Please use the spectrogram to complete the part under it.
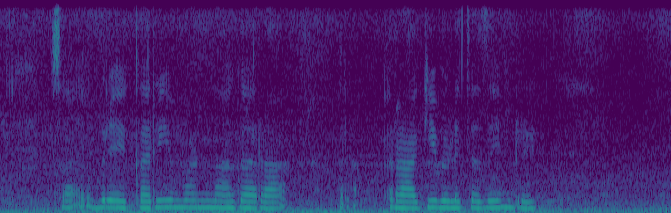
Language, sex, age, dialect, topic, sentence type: Kannada, male, 18-24, Northeastern, agriculture, question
